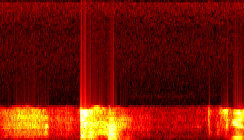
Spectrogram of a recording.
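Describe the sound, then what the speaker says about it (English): A person coughs hard, a loud harsh burst followed by a shorter one after a brief pause, close to the listener. "I can't quit coughing"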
